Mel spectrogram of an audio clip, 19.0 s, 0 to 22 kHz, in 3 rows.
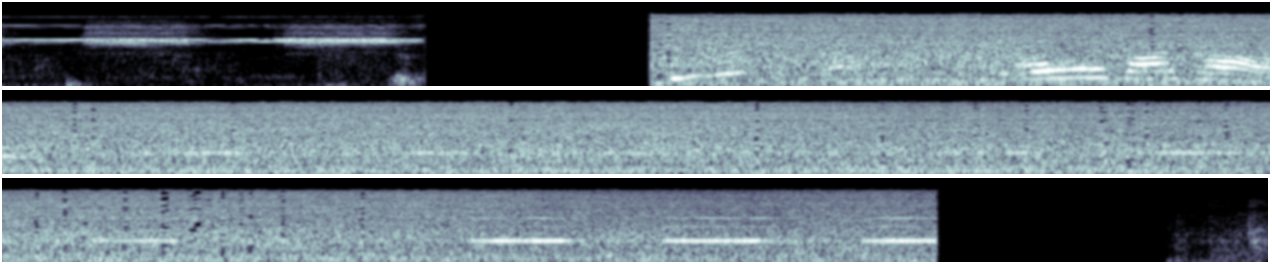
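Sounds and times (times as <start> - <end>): electronic beep: 0.0 - 2.1
water pouring onto flooded floor: 3.2 - 17.4.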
